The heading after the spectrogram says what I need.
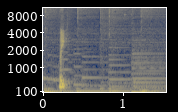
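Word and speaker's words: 和: Pronounced as wa.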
